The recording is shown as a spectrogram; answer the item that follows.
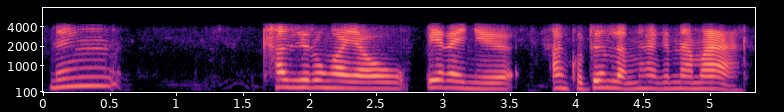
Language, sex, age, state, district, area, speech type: Bodo, female, 60+, Assam, Chirang, rural, conversation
